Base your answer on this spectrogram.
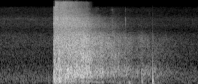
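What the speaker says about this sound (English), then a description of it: "Fire some older stuff here and see if it does go bang." An old shotshell fired from a shotgun: one sharp, loud bang that rings out into a decaying tail, with a small click just after and no talk.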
